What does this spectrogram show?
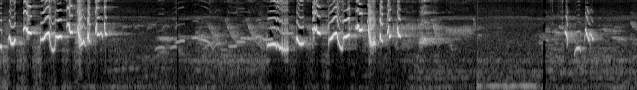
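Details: Kacer song, the Oriental magpie-robin, delivered 'nembak rapat': fast clusters of high whistled and buzzy notes, then softer twittering and a short low hum before a final brief burst.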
